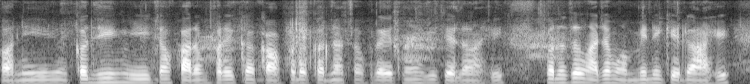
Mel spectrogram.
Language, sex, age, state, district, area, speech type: Marathi, male, 18-30, Maharashtra, Thane, urban, spontaneous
